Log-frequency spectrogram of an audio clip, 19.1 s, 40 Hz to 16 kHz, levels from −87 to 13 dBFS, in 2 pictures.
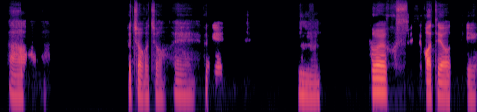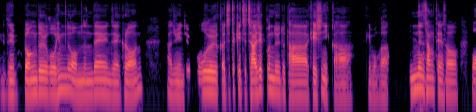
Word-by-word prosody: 아. 95 -3 -2 2.1
그쵸, 100 -3 +1
그쵸. 95 -1 -8 0.2
예. 100 -2 -9 0.2
그게 110 -1 -5 1.6
음. 95 -2 -7 1.1
그럴 120 -1 +7 0.2
수 - - 0
있을 - - -16
것 105 - +8
같아요 95 -2 +3 0.3
이게. 95 0 -7
이제 105 -1 -3
병들고 115 0 +3
힘도 135 -2 0
없는데 105 +2 +1
인제 100 -2 -2
그런 105 +6 0 0.5
나중에 105 -1 -4
인제 95 - -7 0.2
우울까지, 115 0 +2
특히 - - 0
이제 - - -1
자식분들도 115 -1 +3
다 100 0 +4
계시니까. 90 -4 +1 0.2
이게 - - -11
뭔가 90 0 -5 0.4
있는 135 +3 +2
상태에서 110 -5 0 0.2
뭐 - - +2
105 Hz, 215 characters per minute, -25 LUFS, 100-115 Hz, 2.1 s, 것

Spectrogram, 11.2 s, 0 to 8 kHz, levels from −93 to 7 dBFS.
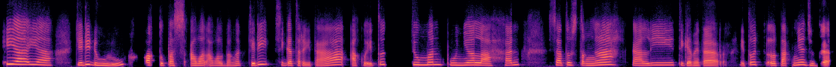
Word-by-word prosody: Iya 375 -1 +8 0.2
iya, 320 -2 +2 0.5
jadi 270 +6 +4
dulu 225 -6 +1 0.4
waktu 270 -2 +4
pas 220 0 +1 0.2
awal-awal 210 -1 0
banget 210 +5 -5
jadi 235 +8 +5 0.2
singkat 240 -5 -1
cerita 195 -4 -3 0.5
aku - - -4
itu, - - -8 0.4
cuman 295 +1 +2
punya 260 0 0
lahan, 255 +2 0 0.5
1,5 260 0 +2 0.3
kali 225 +1 0 0.3
3 245 -4 +1
meter 200 -1 +4 0.3
itu 210 - -3 0.3
letaknya 230 +5 +1
juga, 195 -4 +1
240 Hz, 125 wpm, -24 LUFS, 215-270 Hz, 0.5 s, Iya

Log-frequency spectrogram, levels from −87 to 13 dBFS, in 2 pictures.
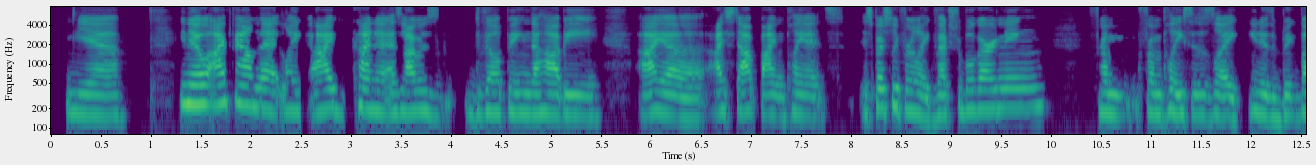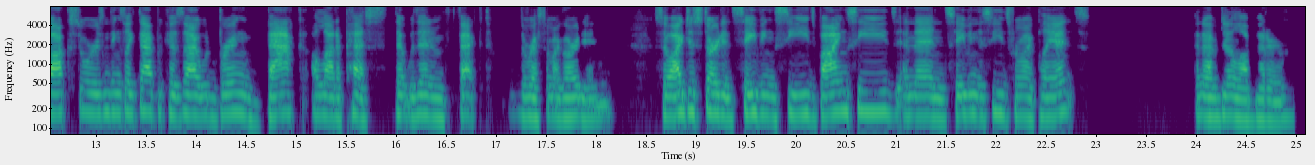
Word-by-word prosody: Yeah. 165 -3 -1 0.6
You 240 - -1
know, 235 0 +7
I've 240 +2 +5
found 225 -3 +4
that, 200 -3 +2
like, 185 -1 -5
I 195 +3 +4 0.2
kinda 200 -3 +3
as 180 0 0
I 180 0 +5
was 185 -4 -7 0.3
developing 180 0 -4
the 170 0 +2
hobby, 165 -3 0 0.4
I, 185 - +4
uh, 150 -3 0
I 180 - +4
stopped 185 +2 +2
buying 165 -2 0
plants, 165 -2 -6 0.2
especially 205 +6 0
for, 195 -2 -6
like, 155 -5 -4
vegetable 165 +5 -3
gardening, 205 +2 -1 0.4
from 175 -3 -4 0.2
from 180 -4 -4
places, 170 -2 -4
like, 155 -3 -2
you 190 -2 -6
know, 165 - 0
the 150 -1 -6
big 155 +1 -6
box 175 0 +5
stores, 175 -3 -6
and 180 - -6
things 175 0 -5
like 170 -2 -3
that, 180 -1 +6
because 170 -1 -6
I 165 -1 +6
would 155 -2 -8
bring 165 -6 -4
back 165 +1 +6
a 160 - -4
lotta 155 -2 +1
pests 140 -1 -1
that 165 -1 -3
would 150 +2 -5
then 165 0 0
infect 150 +1 -1 0.2
the 155 -2 -8
rest 150 -1 -2
of - - -8
my 145 - -3
garden. 150 +8 -3 0.4
So 160 - -2
I 170 +3 +8
just 180 -1 0
started 165 -3 +1
saving 165 0 0
seeds, 165 0 -2
buying 175 +3 +6
seeds, 180 -1 -3
and 160 0 -7
then 155 -2 +1
saving 165 +4 -1
the 155 - -7
seeds 170 0 -4
from 155 - -8
my 155 -2 -3
plants 165 - -2 1.0
and 160 0 -4
I've 150 -1 +2
done 160 -1 -2
a - - -1
lot 140 -1 0
better. 140 0 -4
170 Hz, 190 wpm, -23 LUFS, 155-185 Hz, 1.0 s, I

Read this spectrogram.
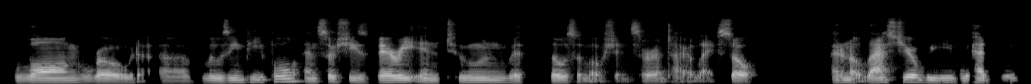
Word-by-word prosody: long 95 +1 +3
road 90 0 +2 0.2
of 85 -1 -10
losing 95 +2 -1
people, 130 +6 -3
and 95 -1 -4
so - - +1
she's 95 -3 -3
very 100 +1 +6
in 95 -2 -1 0.2
tune 100 -1 -1
with 95 -2 -2 0.3
those 95 0 +2
emotions - - -8
her 90 0 -1
entire - - -8
life, - - -7
so 90 -1 +2 0.8
I 105 - -1
don't 100 0 0
know, - - 0
last 105 +2 +3
year 110 0 +6
we 100 -2 -1
we 100 - -1
had 100 -1 +3
to - - -8
100 Hz, 155 wpm, -25 LUFS, 90-100 Hz, 0.8 s, very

